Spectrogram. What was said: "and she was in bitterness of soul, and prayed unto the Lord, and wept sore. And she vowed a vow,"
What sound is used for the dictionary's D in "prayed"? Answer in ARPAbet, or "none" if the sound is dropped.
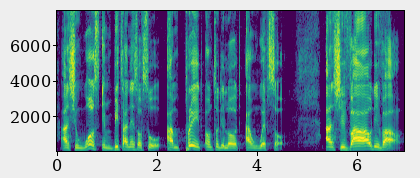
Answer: D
